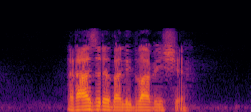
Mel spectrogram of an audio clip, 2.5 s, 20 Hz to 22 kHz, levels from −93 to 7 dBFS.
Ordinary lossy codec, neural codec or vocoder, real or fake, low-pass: AAC, 24 kbps; codec, 16 kHz, 1.1 kbps, Voila-Tokenizer; fake; 7.2 kHz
